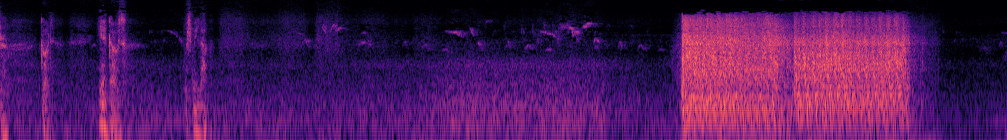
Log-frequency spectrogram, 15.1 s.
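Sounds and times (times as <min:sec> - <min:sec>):
birds chirping: 0:00.0 - 0:15.1
speech: 0:00.6 - 0:00.9, 0:01.5 - 0:02.0, 0:02.8 - 0:03.5
rapid machine-gun-like gunfire bursts: 0:10.2 - 0:14.1.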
